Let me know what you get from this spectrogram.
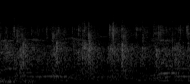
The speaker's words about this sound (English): Would you clap your hands to the Lord and let's praise Him.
